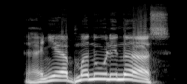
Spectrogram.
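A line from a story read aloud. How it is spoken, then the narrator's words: Shout. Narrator (Russian): крикнул Дэн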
